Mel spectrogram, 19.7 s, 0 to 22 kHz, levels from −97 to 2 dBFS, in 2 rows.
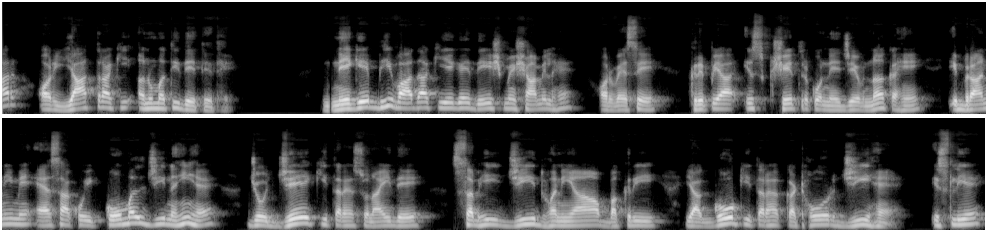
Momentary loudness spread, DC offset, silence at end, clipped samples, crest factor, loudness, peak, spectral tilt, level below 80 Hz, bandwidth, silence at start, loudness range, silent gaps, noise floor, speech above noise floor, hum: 11 LU; under 0.1%; 0 s; under 0.1%; 18 dB; -20 LUFS; -2 dBFS; -6.5 dB/octave; -64 dBFS; 12.5 kHz; 0 s; 2 LU; none; under -90 dBFS; over 70 dB; none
